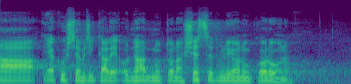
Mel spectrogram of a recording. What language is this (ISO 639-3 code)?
ces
